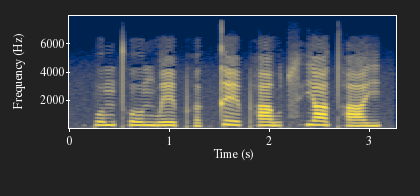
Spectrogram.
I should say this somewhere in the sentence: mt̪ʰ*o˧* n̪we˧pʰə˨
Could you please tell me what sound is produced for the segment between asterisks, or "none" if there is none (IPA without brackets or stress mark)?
o˧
